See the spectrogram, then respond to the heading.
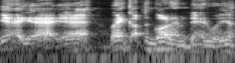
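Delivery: put-on gruff old man's grumbling voice. Retelling a voice calling from the back of the shop, imitating Art's gruff voice. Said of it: "we had this gruff voice".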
